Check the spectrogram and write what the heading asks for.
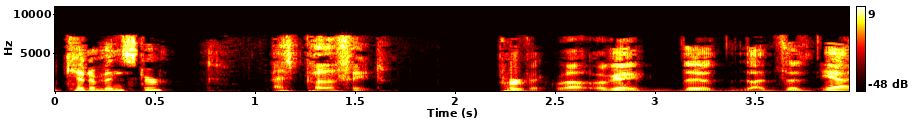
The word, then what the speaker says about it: Kidderminster: yeah and forgive me if I butcher the pronunciation Kidderminster that's perfect perfect okay yeah and I did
